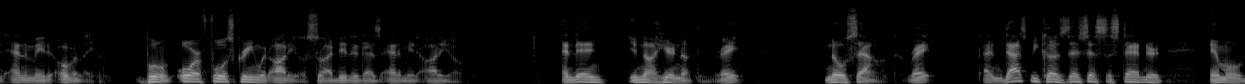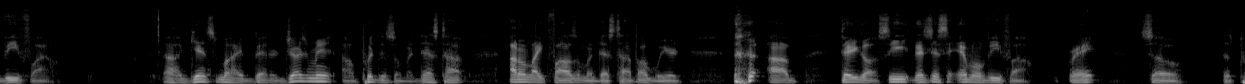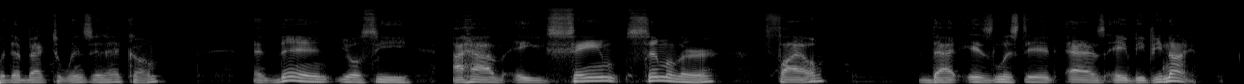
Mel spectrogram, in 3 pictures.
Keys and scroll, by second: 24.9 super+z.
